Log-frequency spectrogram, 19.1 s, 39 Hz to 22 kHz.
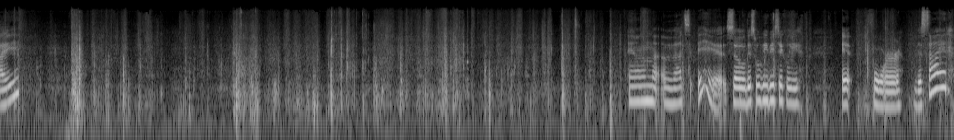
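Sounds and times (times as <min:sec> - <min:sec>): fabric rustling: 0:00.0 - 0:19.0
cloth knocking against suitcase: 0:11.2 - 0:12.6.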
